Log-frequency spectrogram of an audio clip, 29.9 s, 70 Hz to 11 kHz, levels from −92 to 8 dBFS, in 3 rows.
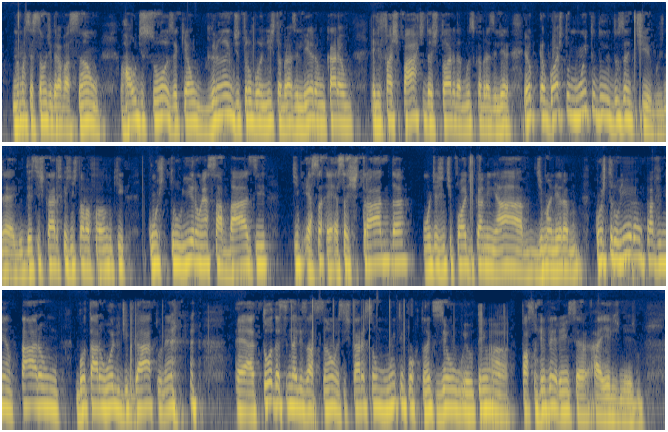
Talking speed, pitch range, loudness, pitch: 160 wpm, 130-155 Hz, -13 LUFS, 145 Hz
